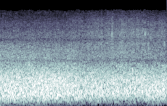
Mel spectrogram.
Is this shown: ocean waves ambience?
yes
